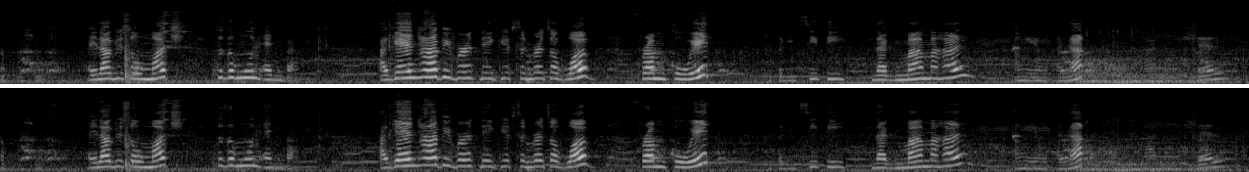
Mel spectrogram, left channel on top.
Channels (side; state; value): both; normal; correlation 0.58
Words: puso. I love you so much to the moon and back. Again, happy birthday gifts and words of love from Kuwait, Taguig City. Nagmamahal ang iyong anak, Ana Michelle.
